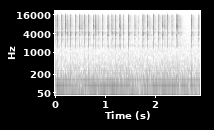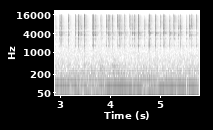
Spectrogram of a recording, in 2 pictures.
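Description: A hand-held Dove dry shampoo aerosol can, a hollow aluminum cylinder with a printed label, is tapped and scratched with long acrylic and natural nails. The result is a rapid run of short, bright, clicky taps with almost no ring, broken by a brief pause midway, over a faint steady low hum.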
